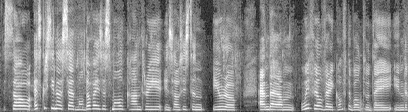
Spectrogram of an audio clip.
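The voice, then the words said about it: Heavy accent. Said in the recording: “I love your accent. ... It's a heavy accent.”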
